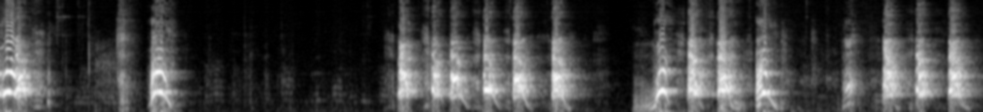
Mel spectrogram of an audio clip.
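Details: One-year-old Bedlington Terrier barking: sharp, high barks come in bursts, two early, then a rapid run of about six, a pause, and another volley of around eight, with silent gaps between.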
